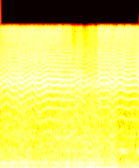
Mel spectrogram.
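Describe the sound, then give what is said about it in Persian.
A fly buzzes loudly and continuously, its whining drone wavering slightly in pitch for the full few seconds with no other sounds. “مگس جان گاهی وقتا به خانه زورمنده و پیسداران رفتی؟”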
